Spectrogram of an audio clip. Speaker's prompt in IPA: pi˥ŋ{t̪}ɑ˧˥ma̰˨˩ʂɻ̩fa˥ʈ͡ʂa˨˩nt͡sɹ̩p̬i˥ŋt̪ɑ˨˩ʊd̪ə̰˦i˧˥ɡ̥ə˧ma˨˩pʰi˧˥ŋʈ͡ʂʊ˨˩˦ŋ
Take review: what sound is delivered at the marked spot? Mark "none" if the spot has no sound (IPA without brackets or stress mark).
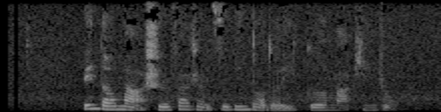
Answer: t̪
